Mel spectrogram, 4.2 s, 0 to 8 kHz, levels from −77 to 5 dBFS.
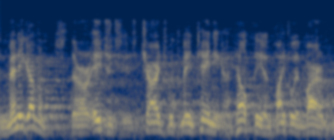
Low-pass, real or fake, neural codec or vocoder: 7.2 kHz; fake; codec, 16 kHz, 8 kbps, FreqCodec, larger model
